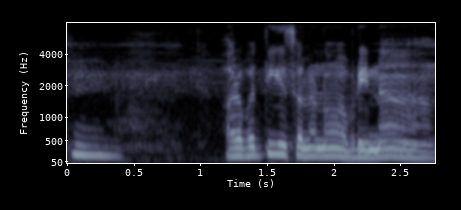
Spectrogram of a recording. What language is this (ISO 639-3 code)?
tam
